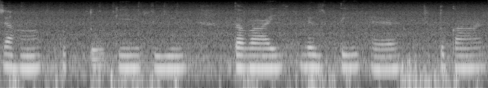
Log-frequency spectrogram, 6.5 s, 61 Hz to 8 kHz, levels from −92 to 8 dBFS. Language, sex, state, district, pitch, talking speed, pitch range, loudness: Hindi, female, Bihar, Kaimur, 185 Hz, 75 wpm, 180-190 Hz, -16 LUFS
